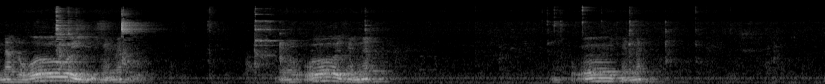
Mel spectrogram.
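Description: Chopsticks and utensils clicking against dishes and the pot as food is handled at a hot-pot meal, with three short vocal calls that rise and fall in pitch.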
